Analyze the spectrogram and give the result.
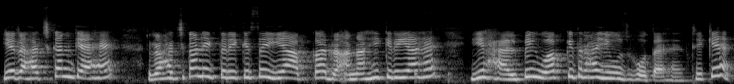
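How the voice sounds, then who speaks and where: A woman teaching a spoken grammar lesson, patiently repeating each example and slowing down on the example phrases. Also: high-pitched, expressive, muffled recording. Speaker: language teacher.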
